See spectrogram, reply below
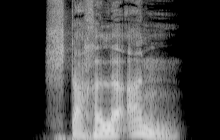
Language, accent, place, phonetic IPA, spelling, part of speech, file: German, Germany, Berlin, [ˌʃtaxələ ˈan], stachele an, verb, De-stachele an.ogg
- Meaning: inflection of anstacheln: 1. first-person singular present 2. first/third-person singular subjunctive I 3. singular imperative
